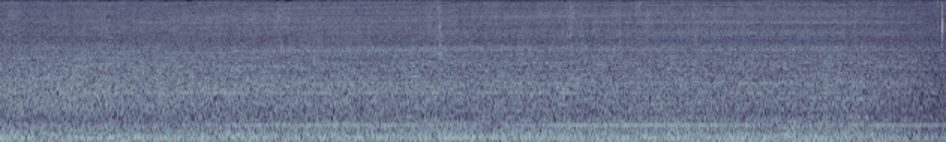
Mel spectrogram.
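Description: Steady drone of an airliner cabin in flight, the engines and rushing air running evenly with a faint constant hum on top. It drops away at the very end.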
